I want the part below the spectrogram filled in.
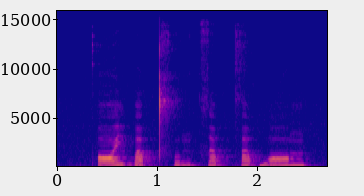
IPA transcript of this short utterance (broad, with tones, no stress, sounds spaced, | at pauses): pʰ ɔː˥ j p ɐ˧ p̚ t͡sʰ ʊ˨ ŋ t͡s ɐ˧ p̚ t̪ʰ ɐ˧ p̚ w ɔː˥ ŋ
